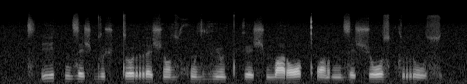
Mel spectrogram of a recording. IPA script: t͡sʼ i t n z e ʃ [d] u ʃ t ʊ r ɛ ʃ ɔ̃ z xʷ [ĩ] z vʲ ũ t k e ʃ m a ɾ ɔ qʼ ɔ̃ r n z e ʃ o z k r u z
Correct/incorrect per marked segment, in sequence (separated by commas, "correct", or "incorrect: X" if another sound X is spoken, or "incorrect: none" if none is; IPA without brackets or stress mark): correct, correct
